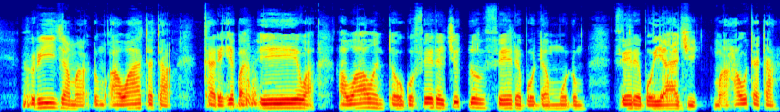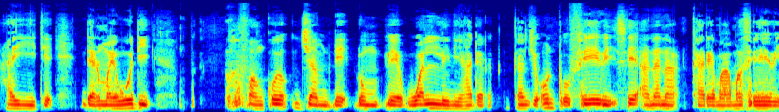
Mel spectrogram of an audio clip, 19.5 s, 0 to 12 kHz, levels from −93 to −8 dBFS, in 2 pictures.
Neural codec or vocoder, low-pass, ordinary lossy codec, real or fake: none; 10.8 kHz; AAC, 32 kbps; real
